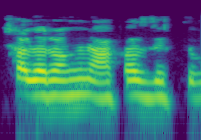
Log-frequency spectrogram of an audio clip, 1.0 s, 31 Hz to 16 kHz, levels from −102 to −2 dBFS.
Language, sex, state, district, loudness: Bengali, female, West Bengal, Dakshin Dinajpur, -16 LUFS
